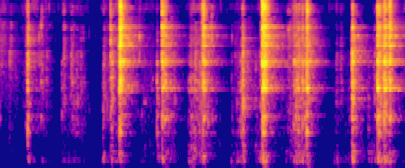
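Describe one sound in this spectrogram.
A glass gumball globe clicks and taps as hands handle it.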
